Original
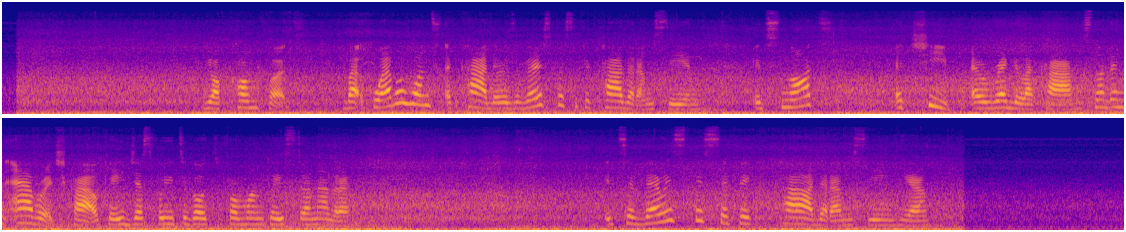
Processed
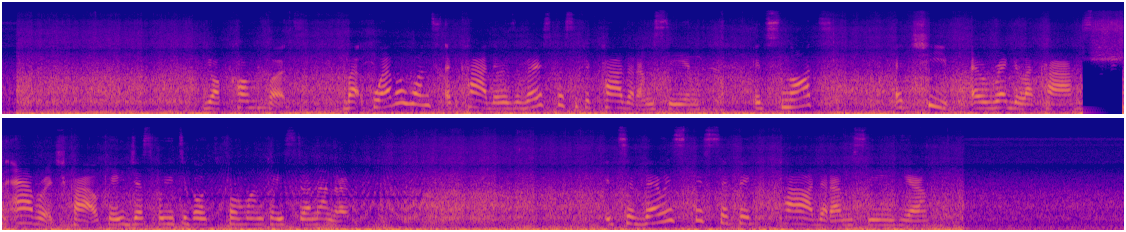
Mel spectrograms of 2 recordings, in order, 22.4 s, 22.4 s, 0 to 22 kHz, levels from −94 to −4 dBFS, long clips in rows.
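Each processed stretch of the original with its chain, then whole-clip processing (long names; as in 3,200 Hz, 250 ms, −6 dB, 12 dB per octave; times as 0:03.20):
0:10.80–0:11.21: Chebyshev high-pass with heavy ripple 2,600 Hz, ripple 6 dB + envelope flattener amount 100%
0:13.01–0:15.45: notch filter 1,200 Hz, Q 5.4 + phase shifter 2 Hz, delay 2.9 ms, feedback 47%
whole clip: parametric band 3,700 Hz −13.5 dB 0.34 octaves; mains-hum notches 60/120/180/240 Hz; downward compressor 6 to 1, threshold −33 dBFS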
